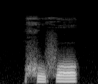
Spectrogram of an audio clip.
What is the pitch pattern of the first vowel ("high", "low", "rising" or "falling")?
low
